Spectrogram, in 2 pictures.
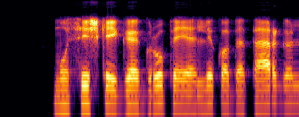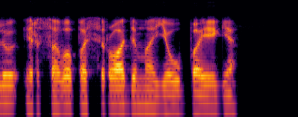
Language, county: Lithuanian, Kaunas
